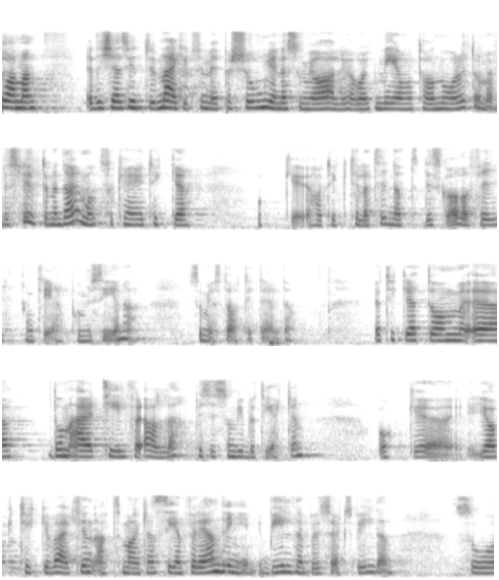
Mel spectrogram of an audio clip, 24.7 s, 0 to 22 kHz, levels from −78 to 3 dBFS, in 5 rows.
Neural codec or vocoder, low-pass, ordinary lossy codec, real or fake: codec, 16 kHz, 6 kbps, DAC; 7.2 kHz; AAC, 32 kbps; fake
